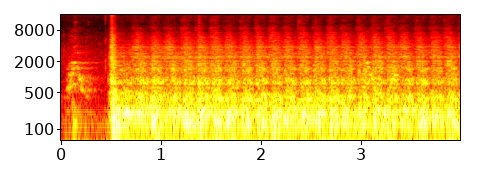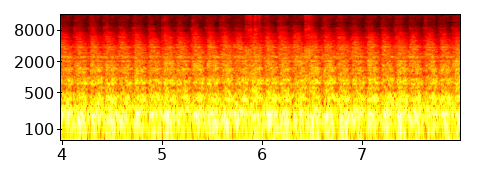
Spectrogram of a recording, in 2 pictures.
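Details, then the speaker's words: 1989 Ford Pampa CHT, first cold start of the day after carburetor rebuild kit replacement, choke pulled, no gasoline primed: brief crank, catches at once and settles to steady, even idle without misses. "Lembrando que tá meio frio tá só com fogador puxado tá um detalhe eu não injetei de propósito só para mim testar eu não injetei gasolina só puxei o afogador e dei partida"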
